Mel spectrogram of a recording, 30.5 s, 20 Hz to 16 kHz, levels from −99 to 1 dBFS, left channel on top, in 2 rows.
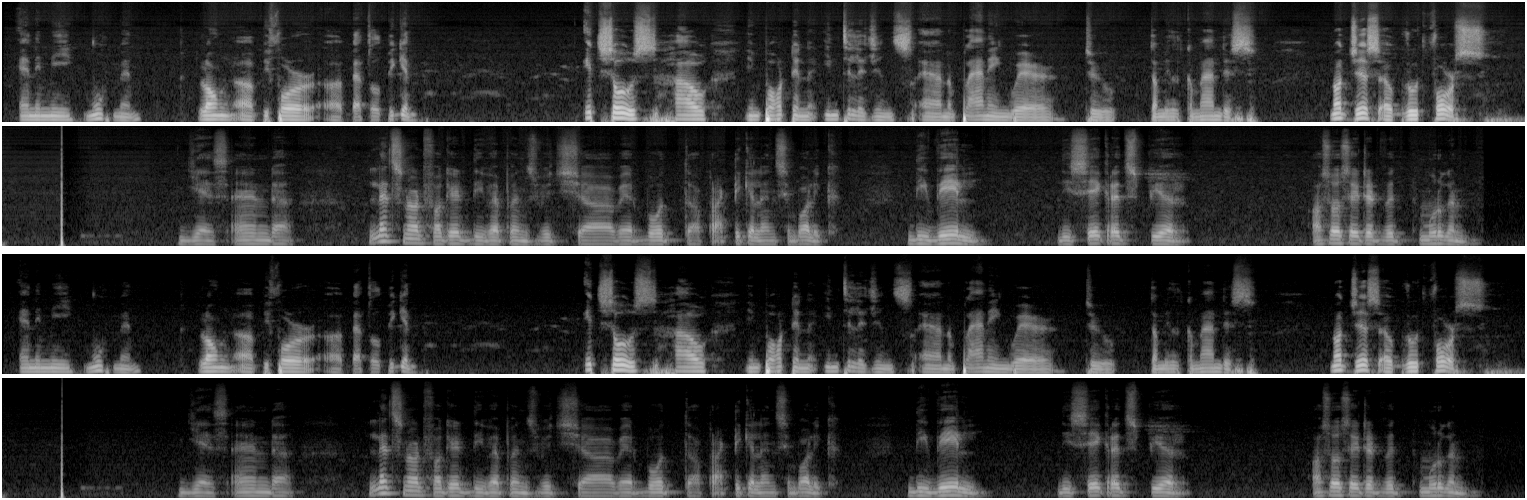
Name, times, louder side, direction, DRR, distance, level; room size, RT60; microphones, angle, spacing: voice 1, 0.2-1.4 2.0-4.1 5.8-10.6 10.8-11.1 11.5-12.5 13.3-14.9, left 5 dB, 90° left, 0.6 m, -29 dB
voice 2, 17.0-18.2 18.9-23.6 24.3-25.1 25.8-27.1 28.3-30.0, left 2 dB, 40° left, 1.3 m, -38 dB
head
